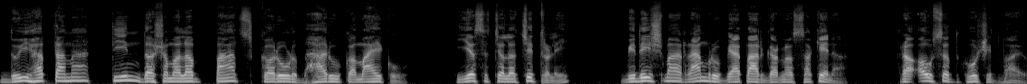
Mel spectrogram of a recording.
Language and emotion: Nepali, neutral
